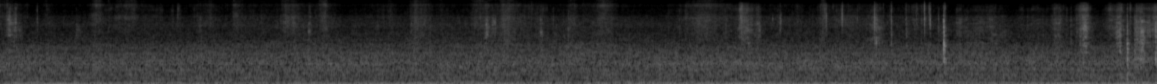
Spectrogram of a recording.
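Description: A steady low mechanical hum, like a running engine, with a few faint light clicks and taps, mostly in the second half, as plastic pipe fittings are handled.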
